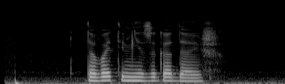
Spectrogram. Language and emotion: Russian, neutral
